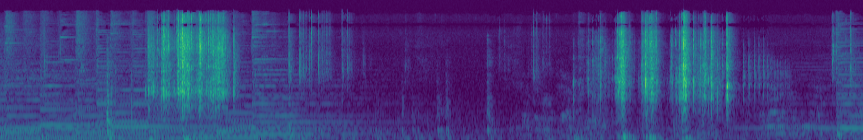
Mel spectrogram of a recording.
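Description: Small beads rattling and clicking against each other as a hand rummages through them, in two bursts: about a second and a half in, and again around six seconds in. Background music plays underneath and fades out partway through.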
